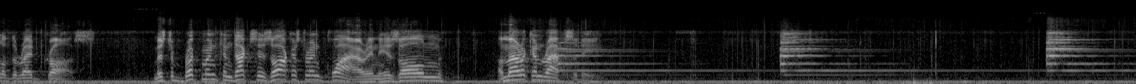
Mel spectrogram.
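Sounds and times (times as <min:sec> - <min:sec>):
speech: 0:00.0 - 0:06.1
low rumble: 0:00.0 - 0:11.3
Liberty Bell at Independence Hall in Philadelphia tolling: 0:05.4 - 0:11.3.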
